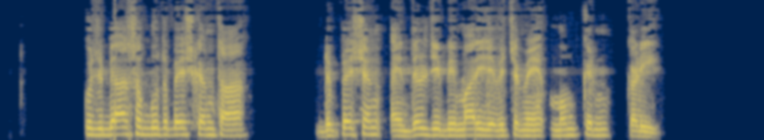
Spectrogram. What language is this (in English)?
Sindhi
